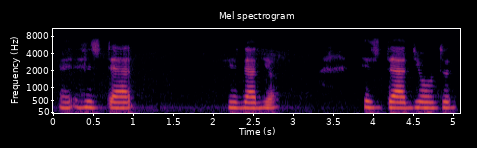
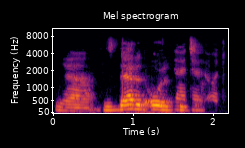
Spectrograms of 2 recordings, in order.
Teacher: It doesn't always have to have a linking Y, you see, or you know, a light W. As long as you take out the H, then you're fine. So, in this case, we're just reducing the H.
